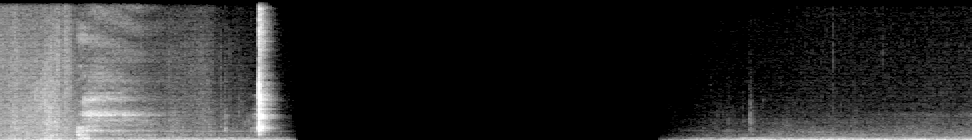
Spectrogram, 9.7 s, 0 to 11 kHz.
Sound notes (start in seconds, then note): 2.5 lamp clicking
